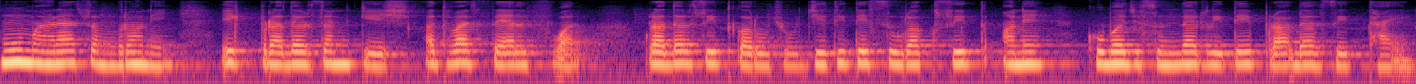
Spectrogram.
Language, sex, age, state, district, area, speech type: Gujarati, female, 30-45, Gujarat, Anand, rural, spontaneous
